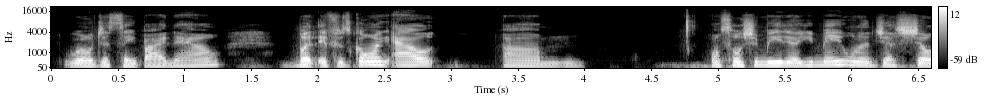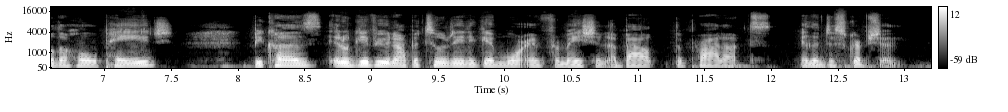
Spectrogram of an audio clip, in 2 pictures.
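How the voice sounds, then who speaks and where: Speech unfolds at a moderate pace. The audio is dry and close, without any echo. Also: woman. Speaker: online business tutorial creator. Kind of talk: screen-share tutorial. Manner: casual, with filler words.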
